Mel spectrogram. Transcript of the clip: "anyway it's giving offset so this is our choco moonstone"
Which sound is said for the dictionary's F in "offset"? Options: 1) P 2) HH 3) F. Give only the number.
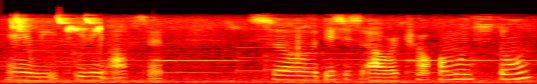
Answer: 3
